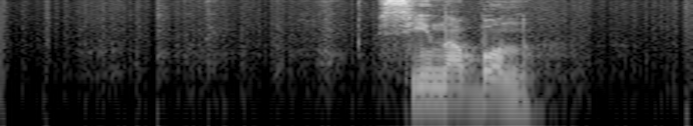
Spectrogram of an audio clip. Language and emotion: Russian, neutral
